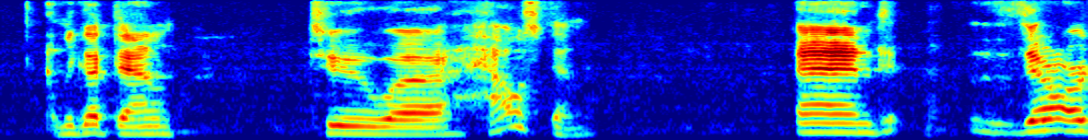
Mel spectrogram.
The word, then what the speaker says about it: Houston: And I know if you're a Texan, it's Houston, but New Yorkers can't pronounce it, so we say Houston.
